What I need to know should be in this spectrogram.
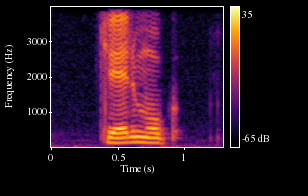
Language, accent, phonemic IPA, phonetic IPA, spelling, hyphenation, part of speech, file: Armenian, Eastern Armenian, /d͡ʒeɾˈmuk/, [d͡ʒeɾmúk], ջերմուկ, ջեր‧մուկ, noun / adjective, Hy-ջերմուկ.ogg
- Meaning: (noun) warm mineral waters or springs, thermals, baths; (adjective) warm (of mineral springs)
